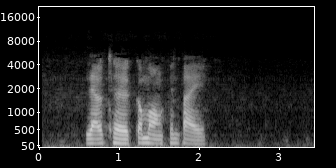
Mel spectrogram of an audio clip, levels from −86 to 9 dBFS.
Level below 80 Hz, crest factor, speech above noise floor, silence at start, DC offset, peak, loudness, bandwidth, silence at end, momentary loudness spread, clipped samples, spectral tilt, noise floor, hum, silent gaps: -48 dBFS; 18 dB; 41 dB; 0.6 s; under 0.1%; -2 dBFS; -16 LUFS; 6 kHz; 1.35 s; 6 LU; under 0.1%; -9 dB/octave; -57 dBFS; none; none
